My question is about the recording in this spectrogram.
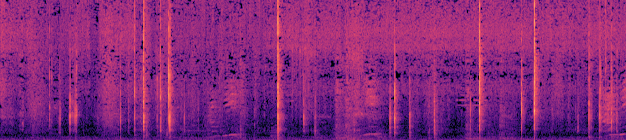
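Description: Plastic back cover of a mobile phone being handled and pressed on, its clips snapping into place: a scattered series of short, sharp clicks, a few of them louder.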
